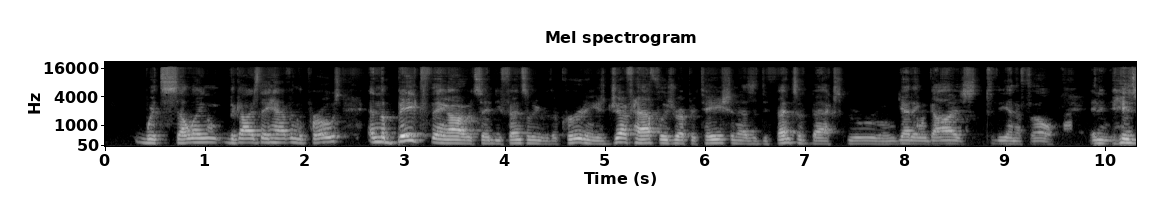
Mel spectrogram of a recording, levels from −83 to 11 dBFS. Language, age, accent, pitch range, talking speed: English, 20-39, American, 145-185 Hz, 210 wpm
